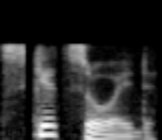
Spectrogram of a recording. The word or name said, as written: schizoid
